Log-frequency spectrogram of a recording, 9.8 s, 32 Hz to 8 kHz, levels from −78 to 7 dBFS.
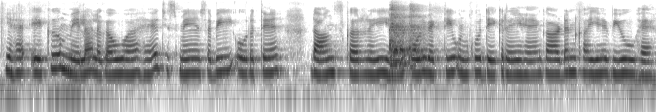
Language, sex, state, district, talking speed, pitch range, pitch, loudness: Hindi, female, Rajasthan, Jaipur, 145 wpm, 210-230 Hz, 220 Hz, -18 LUFS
